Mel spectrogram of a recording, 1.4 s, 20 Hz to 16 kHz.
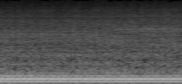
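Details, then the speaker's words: V2 generator/cogeneration unit with a heat exchanger, test run after many changes, fuel setting raised to the fourth position to cure fuel starvation, no electrical load: steady, even drone with a constant low tone, no misses or knocks; running smoothly, sound much improved. "Let's try it again now you may not hear it but the sound is much better fourth position [Music] Well, it's quite good"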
